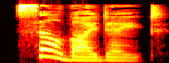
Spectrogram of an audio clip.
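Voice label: "sell-by date", British English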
